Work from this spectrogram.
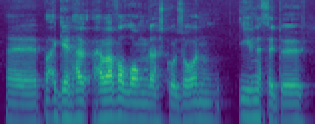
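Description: A footballer talking frankly and thoughtfully in a casual chat, swearing casually. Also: male voice, fairly low pitch, flat delivery, fast talker, dark tone, dull audio. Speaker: footballer, guest or co-host.

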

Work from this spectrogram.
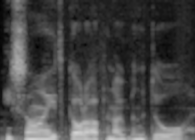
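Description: Low-voiced man narrating a story over music. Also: big pitch swings, moderate pace, darkish tone. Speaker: author and narrator.

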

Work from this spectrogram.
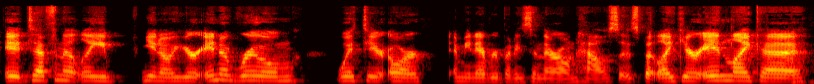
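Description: A woman's voice: mid-range voice, fairly bright tone. A woman chatting casually about games as a podcast panelist, in an informal, loosely phrased way. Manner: informal, peppered with "like".

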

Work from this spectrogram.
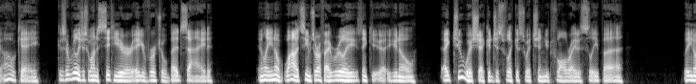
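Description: Creaky-voiced man, rambling sleep podcast host. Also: medium pitch, no echo, clean studio sound. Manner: meandering, halting, stammering, soothing. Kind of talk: rambling bedtime monologue meant to lull listeners to sleep.

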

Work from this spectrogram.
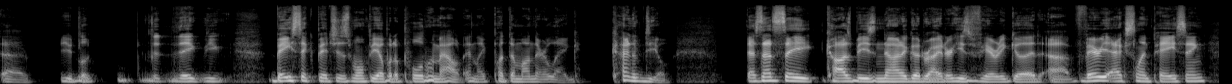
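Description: A man talking casually as a podcast host reviewing books, slangy and full of swearing, animated and given to acting out mock exchanges. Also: mid-range voice, moderate pace, creaky. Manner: profane, slangy, informal. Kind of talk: casual rambling book review talk.

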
